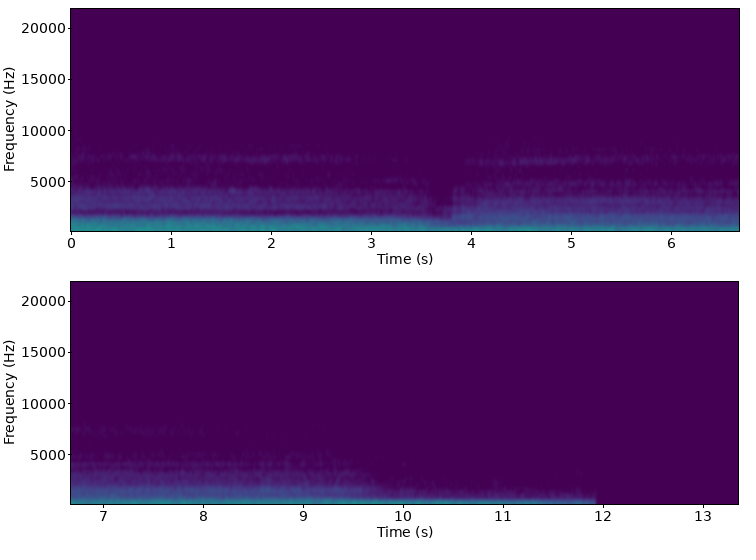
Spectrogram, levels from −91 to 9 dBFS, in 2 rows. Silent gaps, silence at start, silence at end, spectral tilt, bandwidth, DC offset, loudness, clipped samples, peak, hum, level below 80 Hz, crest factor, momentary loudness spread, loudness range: none; 0 s; 1.45 s; -9 dB/octave; 16 kHz; under 0.1%; -50 LUFS; under 0.1%; -34 dBFS; none; -62 dBFS; 14 dB; 8 LU; 6 LU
